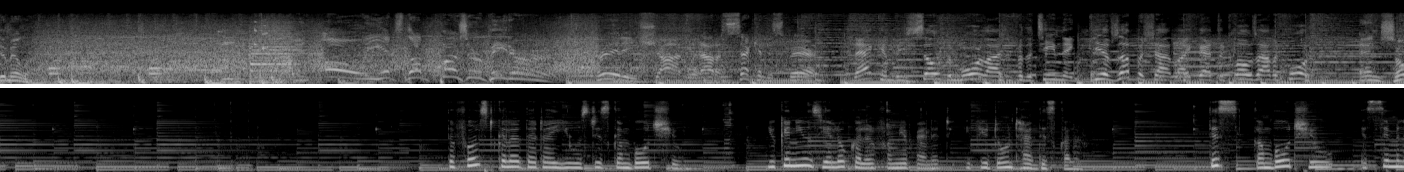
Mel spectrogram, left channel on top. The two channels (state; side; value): different; both; correlation 0.00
